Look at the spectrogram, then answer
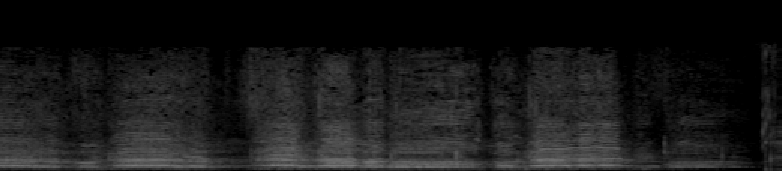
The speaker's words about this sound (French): Et là, c'est-à-dire au milieu de la place d'Italie, la manifestation se termine sur le répertoire classique des luttes et sur les champs des Gilets jaunes dans une ambiance bon enfant.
